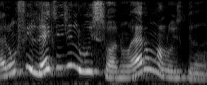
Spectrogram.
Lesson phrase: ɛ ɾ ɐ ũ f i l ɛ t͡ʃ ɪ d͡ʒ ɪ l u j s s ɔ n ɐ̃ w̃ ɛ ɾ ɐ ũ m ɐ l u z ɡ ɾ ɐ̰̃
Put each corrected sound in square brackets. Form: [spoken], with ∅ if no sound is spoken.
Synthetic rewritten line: ɛ ɾ ɐ ũ f i l [e] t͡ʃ ɪ d͡ʒ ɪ l u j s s ɔ n ɐ̃ w̃ ɛ ɾ ɐ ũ m ɐ l u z ɡ ɾ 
